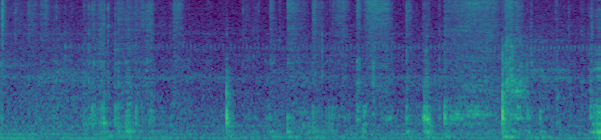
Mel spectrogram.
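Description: Fingers pressing and smoothing glued paper strips onto a kraft-board tag: faint rustling and soft taps, with one sharper tap a little over two seconds in.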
